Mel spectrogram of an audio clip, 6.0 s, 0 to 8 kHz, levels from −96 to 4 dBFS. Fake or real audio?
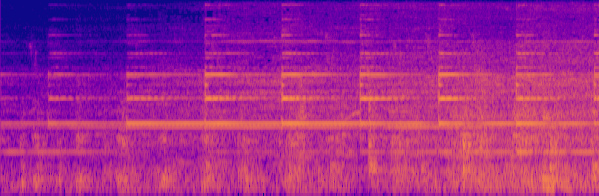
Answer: real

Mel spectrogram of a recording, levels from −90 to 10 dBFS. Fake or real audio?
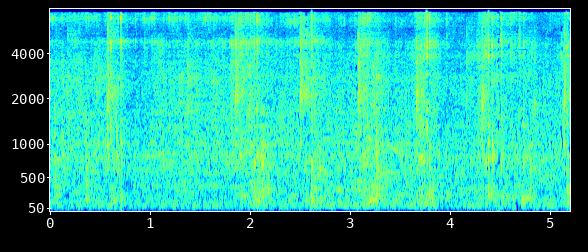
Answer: real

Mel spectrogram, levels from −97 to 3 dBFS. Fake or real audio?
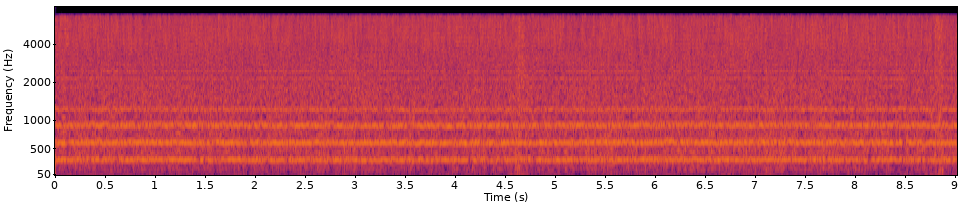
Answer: fake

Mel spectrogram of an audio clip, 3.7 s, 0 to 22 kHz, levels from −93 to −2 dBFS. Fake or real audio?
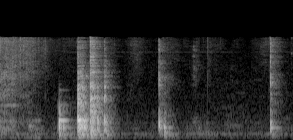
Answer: real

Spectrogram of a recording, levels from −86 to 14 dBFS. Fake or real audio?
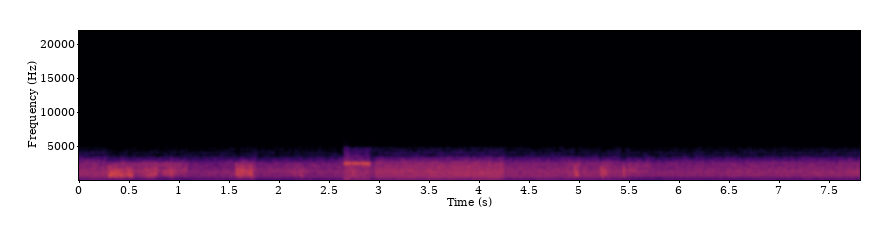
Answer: real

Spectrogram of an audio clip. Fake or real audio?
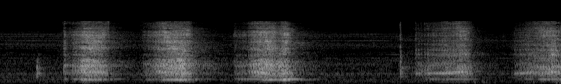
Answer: real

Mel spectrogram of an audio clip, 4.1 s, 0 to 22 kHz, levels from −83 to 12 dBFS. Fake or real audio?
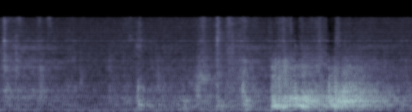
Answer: fake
